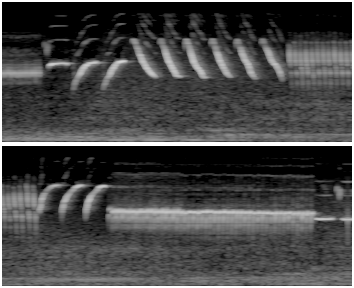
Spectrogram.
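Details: Canary song moving through phrases: brief trill, then a series of sharply falling whistled sweeps, a fast buzzy roll, upswept notes, and a long steady metallic trill.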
